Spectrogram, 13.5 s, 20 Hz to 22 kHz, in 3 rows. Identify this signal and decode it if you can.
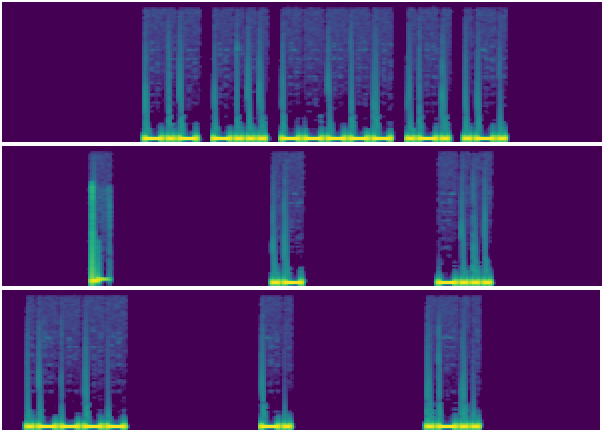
Morse code, heard as a keyed tone, about 28 wpm, spaced as for 12 wpm, 700 Hz. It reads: KB0RR AB1NL
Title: USA Call Signs - 5 Characters - 8x Character Spacing - 28wpm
